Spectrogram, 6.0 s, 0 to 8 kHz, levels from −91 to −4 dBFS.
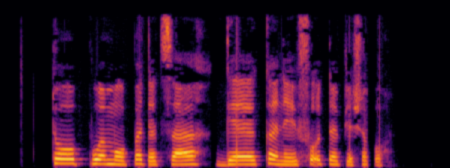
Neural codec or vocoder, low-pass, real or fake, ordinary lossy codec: none; 7.2 kHz; real; MP3, 48 kbps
